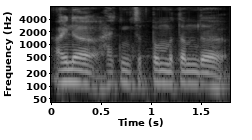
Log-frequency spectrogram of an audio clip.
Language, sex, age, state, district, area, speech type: Manipuri, male, 30-45, Manipur, Senapati, rural, spontaneous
